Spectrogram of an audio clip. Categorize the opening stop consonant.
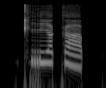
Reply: aspirated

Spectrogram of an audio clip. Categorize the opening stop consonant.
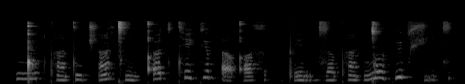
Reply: click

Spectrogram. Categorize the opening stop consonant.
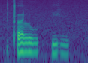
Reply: ejective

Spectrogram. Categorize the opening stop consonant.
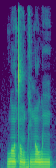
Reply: plain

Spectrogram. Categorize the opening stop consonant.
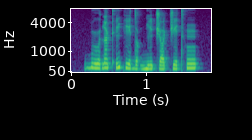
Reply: implosive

